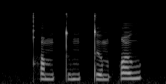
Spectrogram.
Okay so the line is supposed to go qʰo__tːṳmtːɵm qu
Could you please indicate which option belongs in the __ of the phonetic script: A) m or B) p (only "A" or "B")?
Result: A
